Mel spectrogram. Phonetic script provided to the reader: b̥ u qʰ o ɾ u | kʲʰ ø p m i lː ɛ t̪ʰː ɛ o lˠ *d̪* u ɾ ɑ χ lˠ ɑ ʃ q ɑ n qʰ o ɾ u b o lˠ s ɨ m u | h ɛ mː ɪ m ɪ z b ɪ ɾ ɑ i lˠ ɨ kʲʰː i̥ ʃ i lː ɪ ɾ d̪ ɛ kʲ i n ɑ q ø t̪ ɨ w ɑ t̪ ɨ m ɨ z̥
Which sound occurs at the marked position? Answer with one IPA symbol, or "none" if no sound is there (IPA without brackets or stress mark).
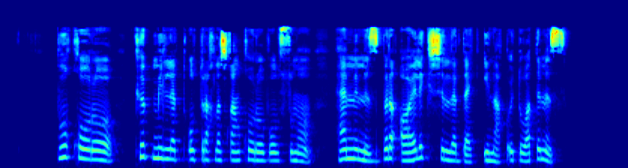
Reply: t̪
